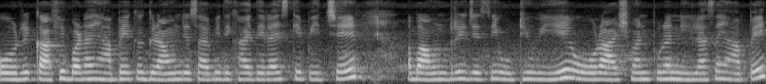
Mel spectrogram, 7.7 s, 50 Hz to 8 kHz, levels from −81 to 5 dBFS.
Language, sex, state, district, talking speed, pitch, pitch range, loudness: Hindi, female, Bihar, Jamui, 220 wpm, 230 Hz, 225-240 Hz, -17 LUFS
